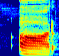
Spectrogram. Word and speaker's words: are: का मतलब प्रश्न आर आर आर का मतलब है यहां पर ई है हमें ई का उच्चारण नहीं करना अब देखिए जो आगे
